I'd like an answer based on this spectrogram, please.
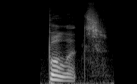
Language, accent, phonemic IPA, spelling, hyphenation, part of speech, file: English, US, /ˈbʊl.ɪts/, bullets, bul‧lets, noun / verb, En-us-bullets.ogg
- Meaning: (noun) 1. plural of bullet 2. A pair of aces as a starting hand in Texas hold 'em; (verb) third-person singular simple present indicative of bullet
